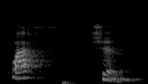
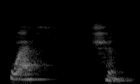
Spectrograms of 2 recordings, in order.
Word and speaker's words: question: their separate ways okay which it could be pronounced as chin okay but this word is one of them so let's go ahead question question but the important thing we're not saying we're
